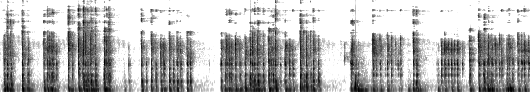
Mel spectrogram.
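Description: Fast typing on a computer keyboard, in quick bursts of keystrokes broken by short pauses about two and a half, four and seven seconds in.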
